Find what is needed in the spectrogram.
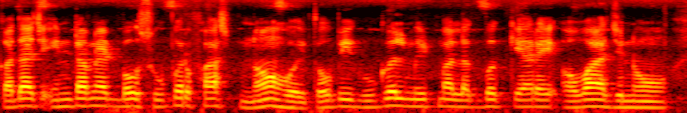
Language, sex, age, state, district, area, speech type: Gujarati, male, 30-45, Gujarat, Rajkot, urban, spontaneous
